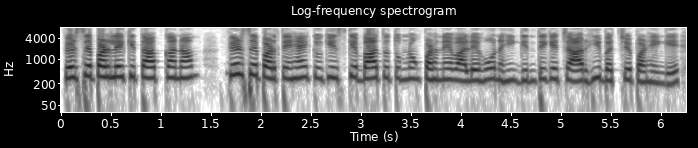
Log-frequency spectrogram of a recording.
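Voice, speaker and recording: A woman with a high voice teaches a live exam-prep class. She talks in a chatty way and drills the answers over and over. The sound is dry and close, with no room echo. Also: steady tone, fairly quick. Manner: drills answers by repeating them, reads out student names; chatty, jokes about names.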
